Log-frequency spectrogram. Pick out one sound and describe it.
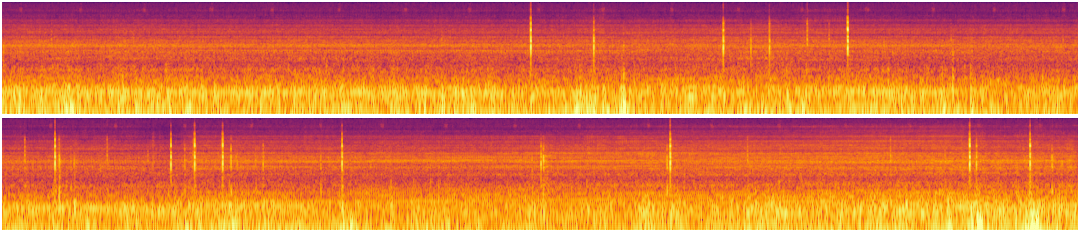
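A motorcycle engine hums steadily while riding along a road.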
